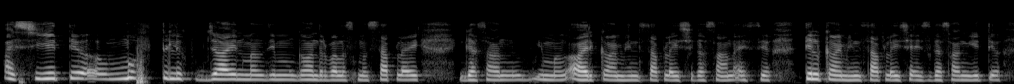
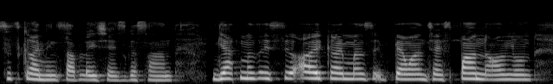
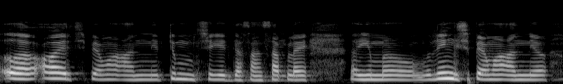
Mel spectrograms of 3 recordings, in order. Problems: background sounds at intervals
